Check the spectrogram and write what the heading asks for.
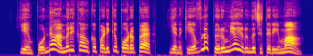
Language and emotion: Tamil, happy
